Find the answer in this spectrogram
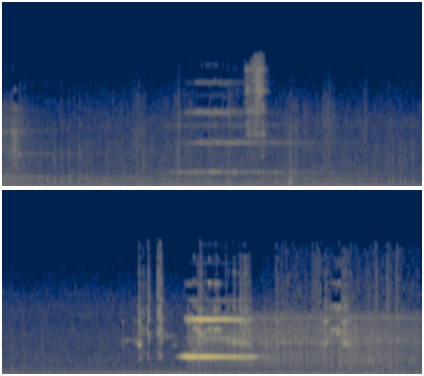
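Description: Steady low rumbling hum. About seven and a half seconds in, a wired neck-collar voice device is switched on and gives a brief, loud, high-pitched electronic tone, after a fainter high tone earlier on.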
